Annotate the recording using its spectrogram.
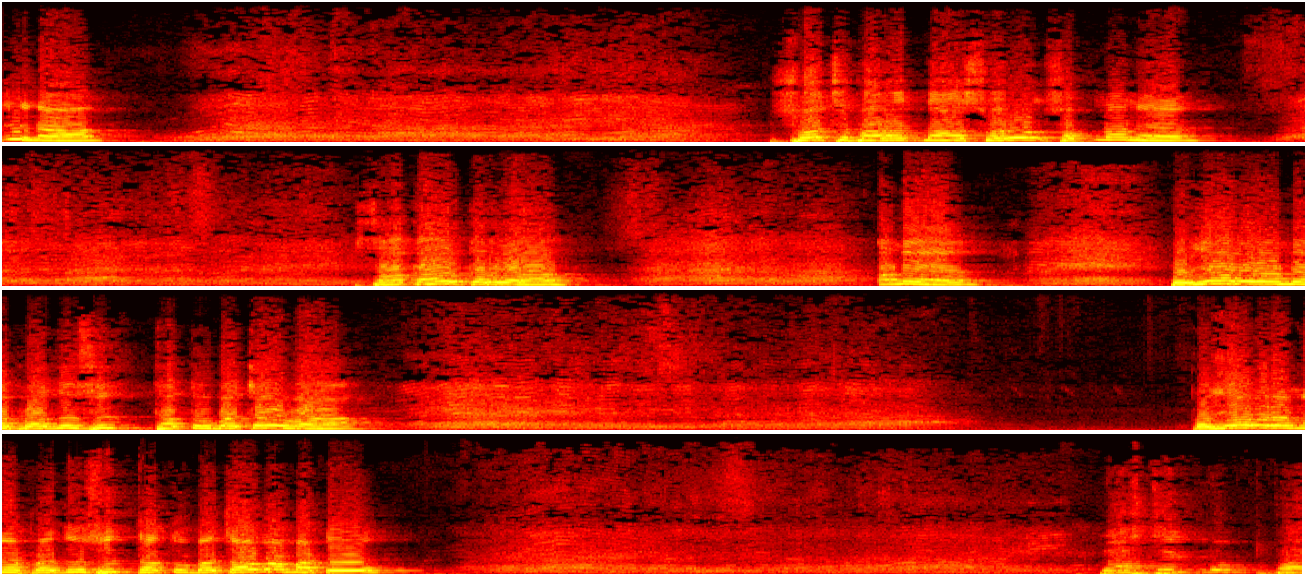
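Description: A large crowd of children chants back in unison from a distance.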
